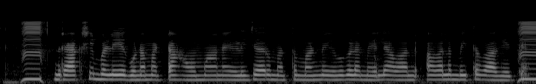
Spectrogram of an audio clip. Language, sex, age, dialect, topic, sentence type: Kannada, female, 25-30, Central, agriculture, statement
